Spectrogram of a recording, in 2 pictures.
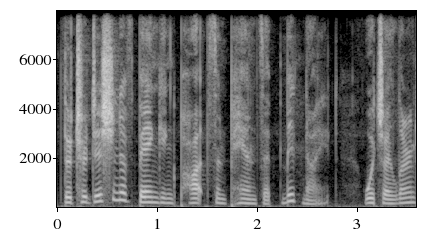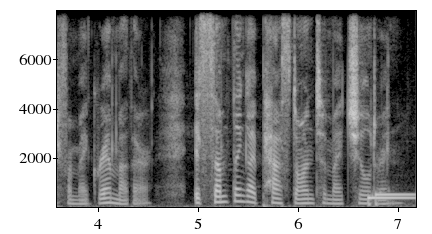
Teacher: you can listen for the pause when I'm pausing I'm setting off the adjective Clause because it's extra information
